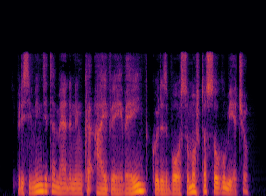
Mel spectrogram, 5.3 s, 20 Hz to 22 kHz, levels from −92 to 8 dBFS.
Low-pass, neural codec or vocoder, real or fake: 7.2 kHz; codec, 16 kHz, 0.5 kbps, X-Codec, WavLM features, trained on Multilingual LibriSpeech; fake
